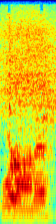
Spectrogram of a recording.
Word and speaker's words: guarana: It turns out it's because of gorana. People can't pronounce that word but gorana is a Brazilian fruit.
